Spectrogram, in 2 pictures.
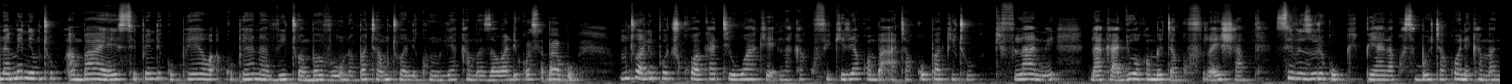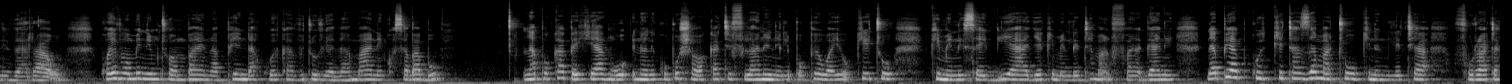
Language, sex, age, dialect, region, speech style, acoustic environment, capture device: Swahili, female, 25-34, Kenya - Nairobi Sheng-influenced, Kenya, happy; focused; excited, silence, desktop / Windows / Chrome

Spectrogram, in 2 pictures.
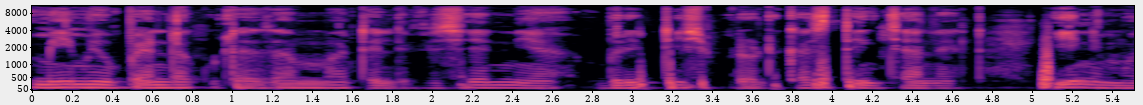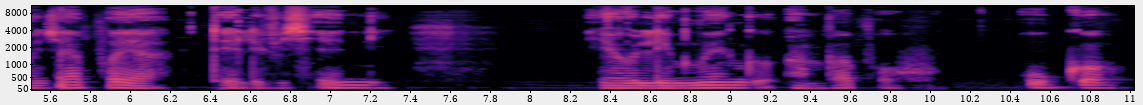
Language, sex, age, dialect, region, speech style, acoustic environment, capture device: Swahili, male, 18-24, Kenya - Nairobi Sheng-influenced, Kenya, nervous; excited, nature, mobile / Linux / Chrome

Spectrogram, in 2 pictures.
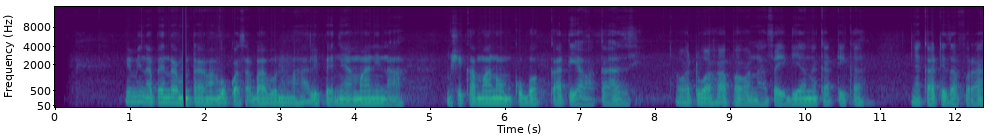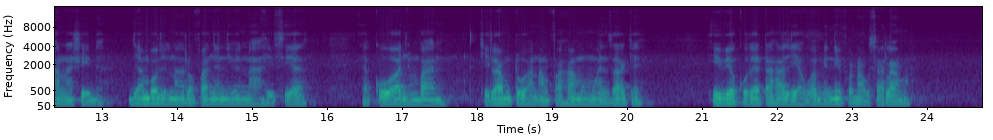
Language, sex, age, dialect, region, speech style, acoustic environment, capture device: Swahili, male, 35-44, Kenya - Mombasa, Kenya, anxious; happy, silence, mobile / Linux / Chrome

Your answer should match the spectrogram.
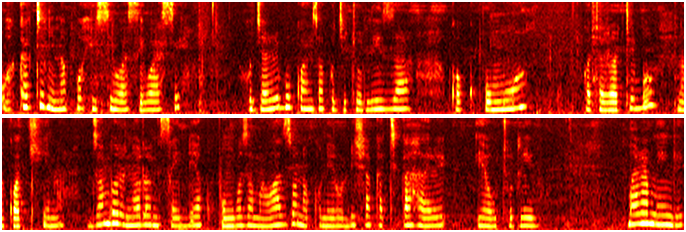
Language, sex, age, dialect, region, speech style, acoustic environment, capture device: Swahili, female, 25-34, Kenya - Nairobi Sheng-influenced, Kenya, relaxed, appliances; music, desktop / Windows / Edge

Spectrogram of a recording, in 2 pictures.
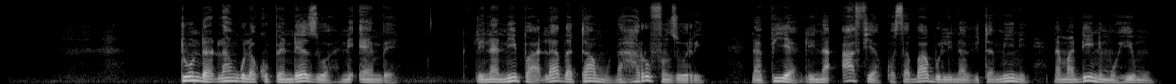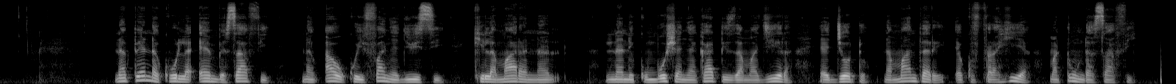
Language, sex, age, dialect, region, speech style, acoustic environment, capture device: Swahili, male, 18-24, Kenya - Nairobi Sheng-influenced, Kenya, relaxed; focused; excited; happy, silence; nature, mobile / Linux / Chrome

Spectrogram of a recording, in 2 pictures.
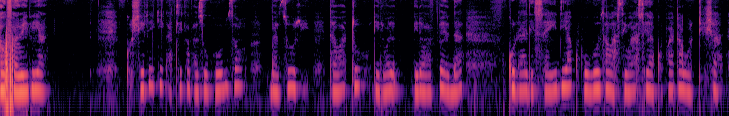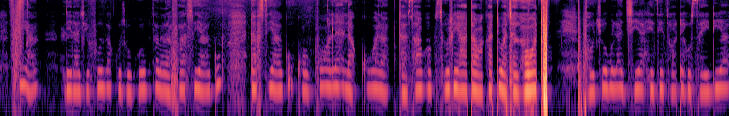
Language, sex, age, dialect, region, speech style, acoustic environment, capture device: Swahili, female, 25-34, Kenya - Nairobi Sheng-influenced, Kenya, relaxed, appliances; nature, desktop / Linux / Chrome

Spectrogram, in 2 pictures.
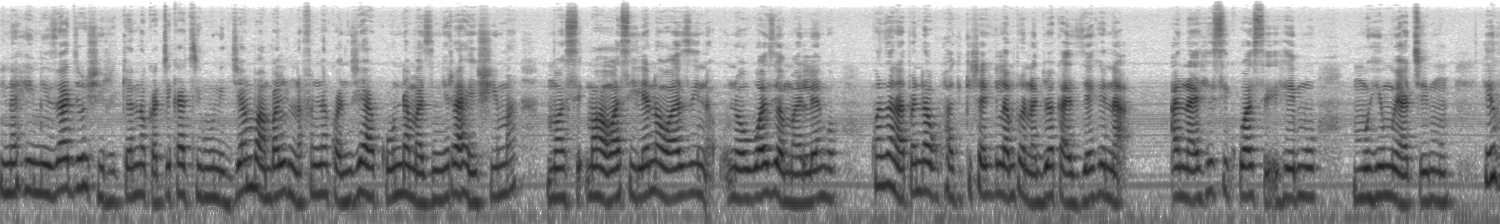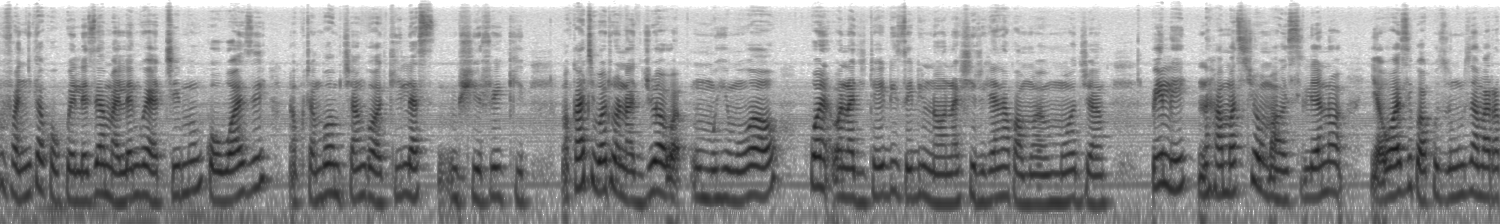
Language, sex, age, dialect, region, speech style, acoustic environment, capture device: Swahili, female, 25-34, Kenya - Nairobi Sheng-influenced, Kenya, relaxed, silence, desktop / Windows / Chrome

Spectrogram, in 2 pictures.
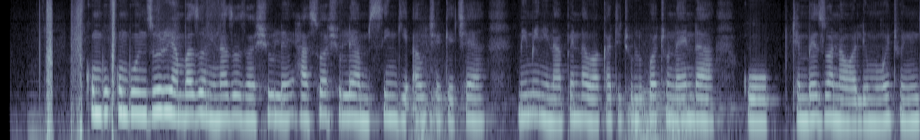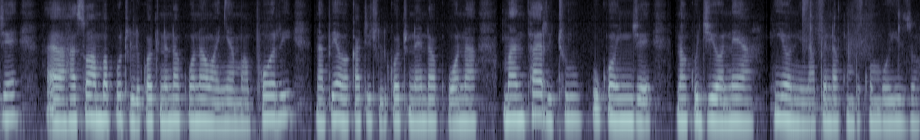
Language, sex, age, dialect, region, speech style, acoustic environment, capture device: Swahili, female, 18-24, Kenya - Nairobi Sheng-influenced, Kenya, relaxed, silence, mobile / Linux / Chrome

